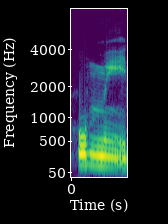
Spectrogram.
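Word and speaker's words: أمي: ada Umi maknanya Ibuku kalau ada ia mutakallim itu betul maknanya Ibuku dan bacanya panjang misal umi atau dihidupkan ya nya Umi nah ini baru benar maknanya Ibuku Makanya belajar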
